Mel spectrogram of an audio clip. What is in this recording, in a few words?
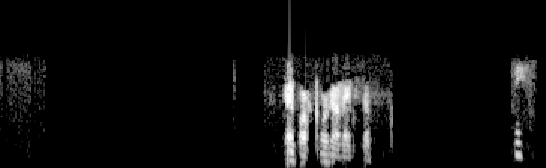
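police department dispatch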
